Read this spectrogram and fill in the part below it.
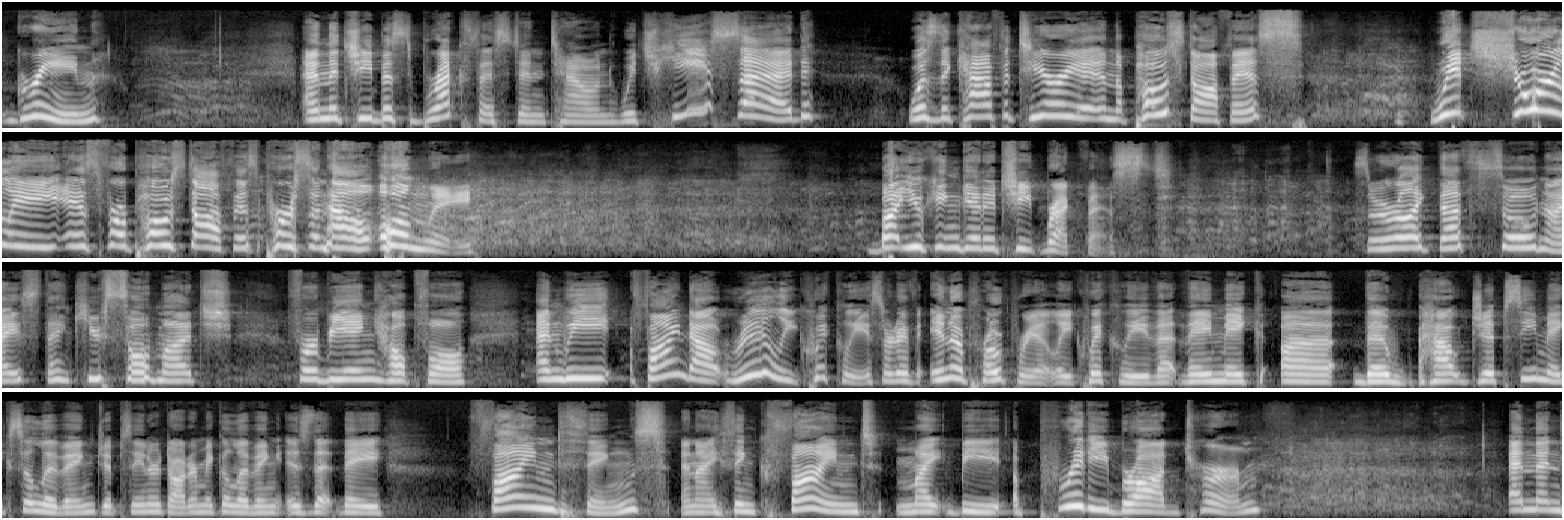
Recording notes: Buntport Theater, the home of our Denver show. This story was recorded live on 19 April 2017 at Buntport Theater in Denver, Colorado.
